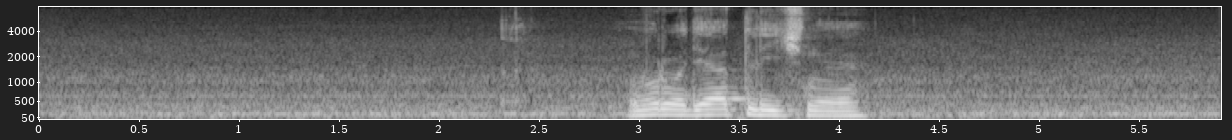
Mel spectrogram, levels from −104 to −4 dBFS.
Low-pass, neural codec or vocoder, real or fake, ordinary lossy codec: none; none; real; none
